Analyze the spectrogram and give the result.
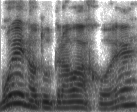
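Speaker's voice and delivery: slow, ironic, sarcastic tone. Explaining in Spanish how words can mean the opposite: sarcastic. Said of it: "Y vos sabés que te estoy diciendo exactamente lo contrario".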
